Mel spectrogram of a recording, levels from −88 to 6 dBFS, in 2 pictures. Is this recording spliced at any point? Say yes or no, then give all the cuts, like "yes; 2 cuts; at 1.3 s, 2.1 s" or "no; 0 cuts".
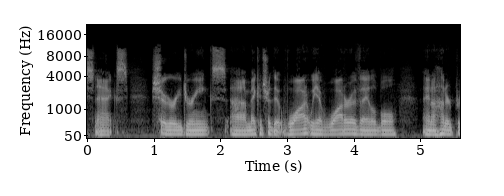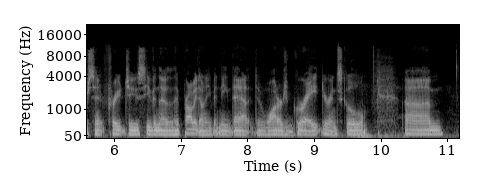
no; 0 cuts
